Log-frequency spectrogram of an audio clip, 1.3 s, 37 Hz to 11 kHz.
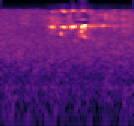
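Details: At 07:36 in the morning, a little grebe gives four quick, high, thin notes in under half a second, close together like the start of a trill, over a faint hiss, while a kingfisher waits nearby for fish.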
